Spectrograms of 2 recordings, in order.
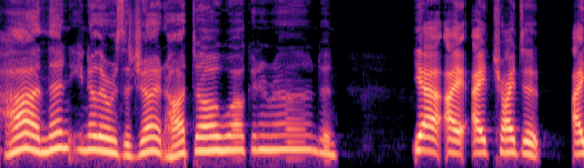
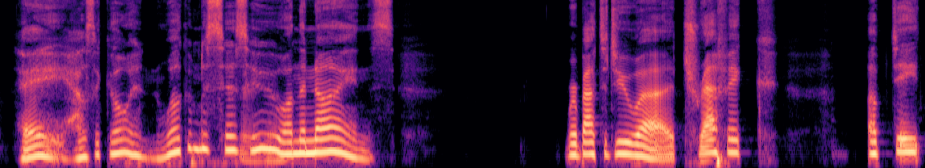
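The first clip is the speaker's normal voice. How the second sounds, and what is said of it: Radio announcer voice. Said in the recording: “you sound like you got a radio voice.”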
